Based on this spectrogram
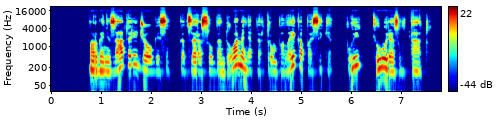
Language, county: Lithuanian, Vilnius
